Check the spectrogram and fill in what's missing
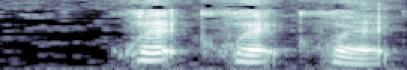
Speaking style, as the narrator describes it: Rodney told him, yawning

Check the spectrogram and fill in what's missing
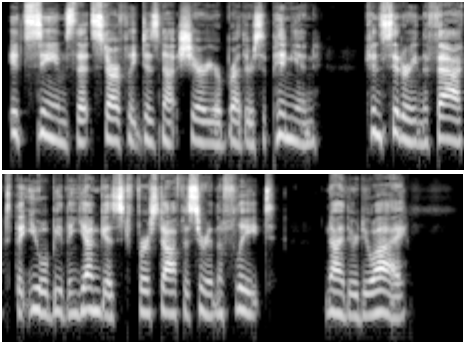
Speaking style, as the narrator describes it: he said somewhat stiffly

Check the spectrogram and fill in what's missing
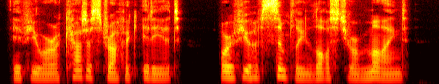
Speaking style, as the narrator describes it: Ymir snarled

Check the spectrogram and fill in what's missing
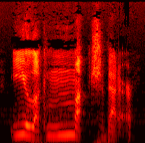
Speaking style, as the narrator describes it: he rumbled, sitting back smugly

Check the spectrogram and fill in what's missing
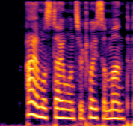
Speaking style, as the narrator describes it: Rodney said evenly

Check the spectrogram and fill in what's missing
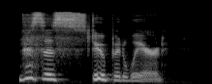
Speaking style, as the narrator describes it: growls

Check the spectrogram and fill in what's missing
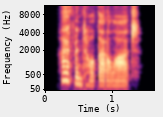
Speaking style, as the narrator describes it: Darcy sighed

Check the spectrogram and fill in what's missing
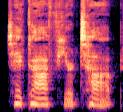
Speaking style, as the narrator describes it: she whispers

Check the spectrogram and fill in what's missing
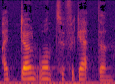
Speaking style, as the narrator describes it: he admitted slowly

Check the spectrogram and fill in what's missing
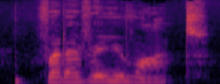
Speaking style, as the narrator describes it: Mal said softly

